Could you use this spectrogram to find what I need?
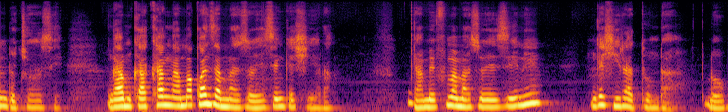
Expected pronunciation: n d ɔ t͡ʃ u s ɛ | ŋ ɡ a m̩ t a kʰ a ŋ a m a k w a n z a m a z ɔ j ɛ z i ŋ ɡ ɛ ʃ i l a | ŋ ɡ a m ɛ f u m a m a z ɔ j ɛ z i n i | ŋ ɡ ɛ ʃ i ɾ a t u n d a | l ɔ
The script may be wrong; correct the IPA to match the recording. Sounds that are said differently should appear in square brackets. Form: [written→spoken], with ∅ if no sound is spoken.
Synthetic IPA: n d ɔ t͡ʃ [u→ɔ] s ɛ | ŋ ɡ a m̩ [t→k] a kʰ a ŋ a m a k w a n z a m a z ɔ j ɛ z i ŋ ɡ ɛ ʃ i [l→ɾ] a | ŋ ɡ a m ɛ f u m a m a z ɔ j ɛ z i n i | ŋ ɡ ɛ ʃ i ɾ a t u n d a | l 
